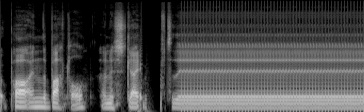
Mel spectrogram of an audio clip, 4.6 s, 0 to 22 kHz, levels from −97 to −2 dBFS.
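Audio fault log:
1.51–2.02 s, repeated packet loss (robotic sound): Right after "in the battle and", the audio breaks up in four quick dropouts within half a second. Each missing stretch is papered over by stretching out the sound just before it. About 270 ms is filled this way, roughly half the span, and the longest hole is 185 ms. Another 260 ms or so is simply gone. The repeated, smeared-over patches give a choppy character with pieces missing.
2.26 s to the end, system hang loop: From here the audio freezes into one 40 ms fragment that repeats exactly, 58 times, until the clip ends. This is what happens when the computer or driver stalls but the sound hardware keeps replaying the same small ring buffer. At 25 repeats per second, the loop sits between a low buzz and a rapid machine-gun stutter, and nothing new is heard after the freeze.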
